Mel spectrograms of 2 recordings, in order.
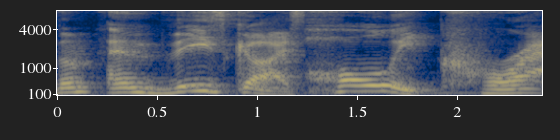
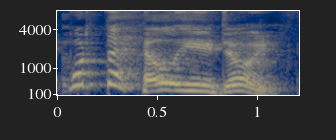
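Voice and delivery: mock indignation, pitched up; lightly voiced irritated older coworker, higher; annoyed old person; 8 semitones higher than usual. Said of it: "annoy old people at work".

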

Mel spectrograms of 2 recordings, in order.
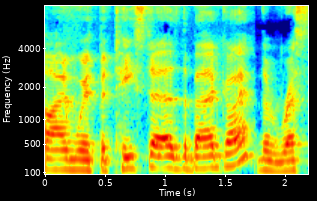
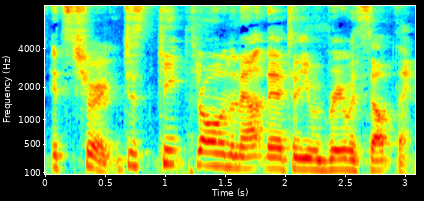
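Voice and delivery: ordinary talk, nothing marked

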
